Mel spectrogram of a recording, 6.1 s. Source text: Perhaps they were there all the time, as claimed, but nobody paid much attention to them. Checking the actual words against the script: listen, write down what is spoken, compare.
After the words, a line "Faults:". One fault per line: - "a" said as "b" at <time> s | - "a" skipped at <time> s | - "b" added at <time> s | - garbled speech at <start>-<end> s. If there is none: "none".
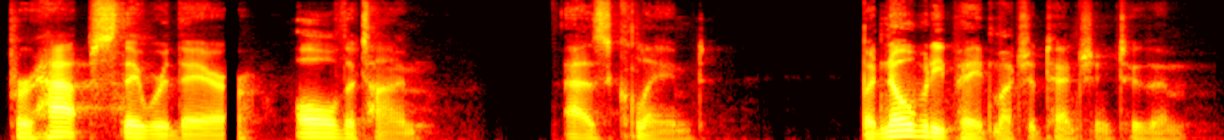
Perhaps they were there all the time, as claimed, but nobody paid much attention to them.
Faults:
none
